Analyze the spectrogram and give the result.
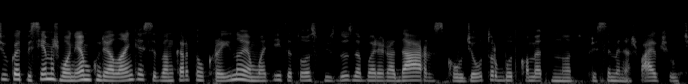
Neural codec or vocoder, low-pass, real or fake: codec, 16 kHz, 2 kbps, X-Codec, HuBERT features, trained on LibriSpeech; 7.2 kHz; fake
